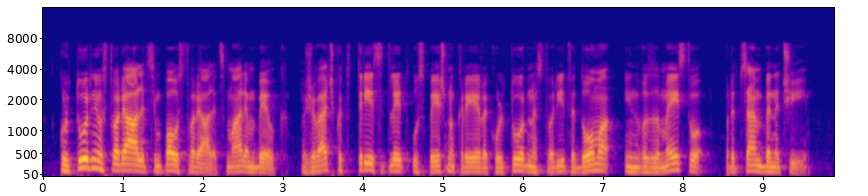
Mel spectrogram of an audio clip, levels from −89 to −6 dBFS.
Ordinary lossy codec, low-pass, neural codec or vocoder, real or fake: none; 7.2 kHz; none; real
